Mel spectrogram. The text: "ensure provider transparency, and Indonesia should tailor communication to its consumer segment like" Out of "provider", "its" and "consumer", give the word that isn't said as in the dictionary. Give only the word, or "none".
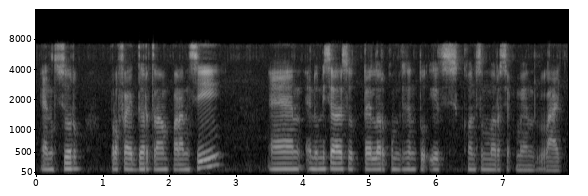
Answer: provider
